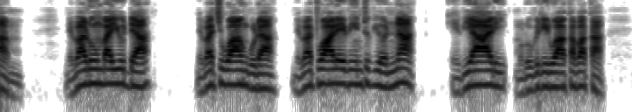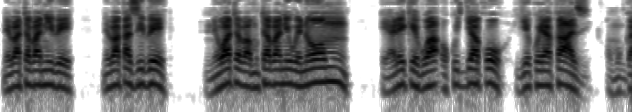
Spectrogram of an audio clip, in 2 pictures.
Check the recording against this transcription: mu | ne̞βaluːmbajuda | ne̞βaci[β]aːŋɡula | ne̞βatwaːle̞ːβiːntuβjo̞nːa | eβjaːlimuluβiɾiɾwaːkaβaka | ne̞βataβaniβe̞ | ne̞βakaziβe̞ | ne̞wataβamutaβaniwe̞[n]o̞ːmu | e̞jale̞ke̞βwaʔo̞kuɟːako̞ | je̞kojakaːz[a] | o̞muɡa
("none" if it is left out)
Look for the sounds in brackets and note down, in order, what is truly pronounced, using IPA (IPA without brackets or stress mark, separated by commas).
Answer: w, n, i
